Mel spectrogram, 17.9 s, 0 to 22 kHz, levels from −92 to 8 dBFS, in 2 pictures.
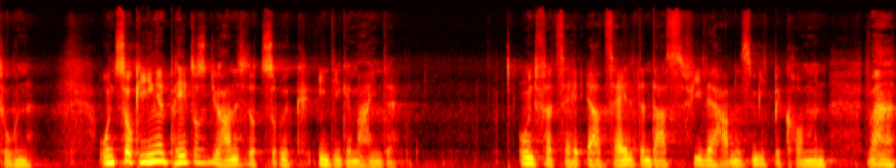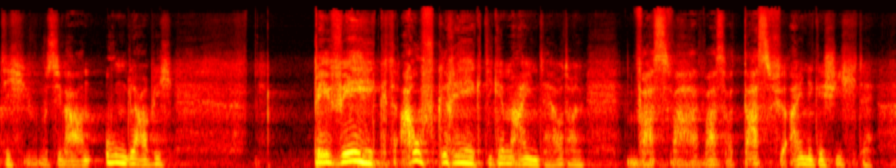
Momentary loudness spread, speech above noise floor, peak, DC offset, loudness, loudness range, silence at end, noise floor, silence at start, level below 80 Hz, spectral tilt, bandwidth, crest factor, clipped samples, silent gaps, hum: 20 LU; 35 dB; -2 dBFS; under 0.1%; -23 LUFS; 7 LU; 0 s; -59 dBFS; 0 s; -56 dBFS; -5.5 dB/octave; 18 kHz; 22 dB; under 0.1%; none; none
